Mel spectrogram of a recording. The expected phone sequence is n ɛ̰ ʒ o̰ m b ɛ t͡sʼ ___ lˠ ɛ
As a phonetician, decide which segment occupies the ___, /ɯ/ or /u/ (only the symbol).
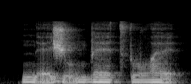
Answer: u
